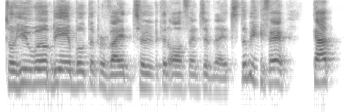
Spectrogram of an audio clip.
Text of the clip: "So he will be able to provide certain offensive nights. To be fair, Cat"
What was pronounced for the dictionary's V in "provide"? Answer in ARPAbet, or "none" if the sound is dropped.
V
